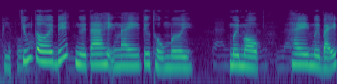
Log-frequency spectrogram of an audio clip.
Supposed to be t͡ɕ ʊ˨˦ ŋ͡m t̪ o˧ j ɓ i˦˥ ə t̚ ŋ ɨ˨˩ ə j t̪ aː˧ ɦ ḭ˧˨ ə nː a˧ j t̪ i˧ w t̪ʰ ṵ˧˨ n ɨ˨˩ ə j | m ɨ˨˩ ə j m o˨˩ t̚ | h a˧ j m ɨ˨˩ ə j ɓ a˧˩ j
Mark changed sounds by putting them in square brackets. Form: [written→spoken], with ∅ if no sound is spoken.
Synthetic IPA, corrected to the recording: t͡ɕ ʊ˨˦ ŋ͡m t̪ o˧ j ɓ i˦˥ ə t̚ ŋ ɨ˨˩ ə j t̪ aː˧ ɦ ḭ˧˨ ə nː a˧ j t̪ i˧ w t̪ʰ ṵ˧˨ [n→m] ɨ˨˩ ə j | m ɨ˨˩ ə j m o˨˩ t̚ | h a˧ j m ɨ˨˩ ə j ɓ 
